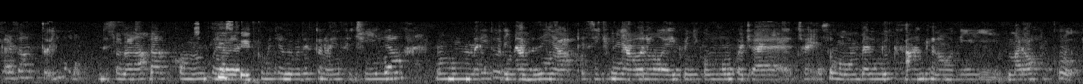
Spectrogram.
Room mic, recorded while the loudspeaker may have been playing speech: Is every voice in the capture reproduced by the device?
No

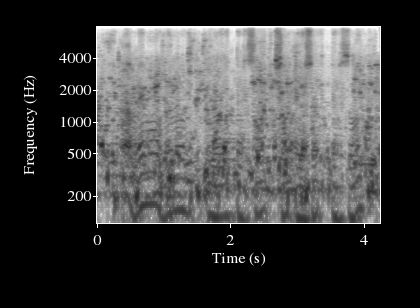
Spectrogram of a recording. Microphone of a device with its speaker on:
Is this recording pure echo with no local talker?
No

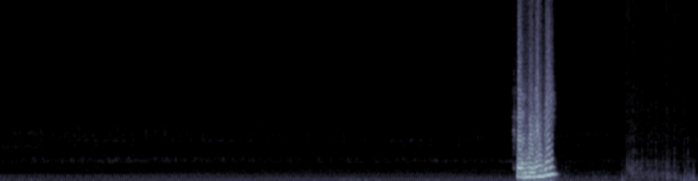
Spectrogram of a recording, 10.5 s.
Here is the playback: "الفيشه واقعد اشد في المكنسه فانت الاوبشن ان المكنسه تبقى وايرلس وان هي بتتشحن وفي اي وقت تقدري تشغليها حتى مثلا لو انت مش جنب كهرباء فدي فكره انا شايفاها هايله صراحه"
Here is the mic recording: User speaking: Yes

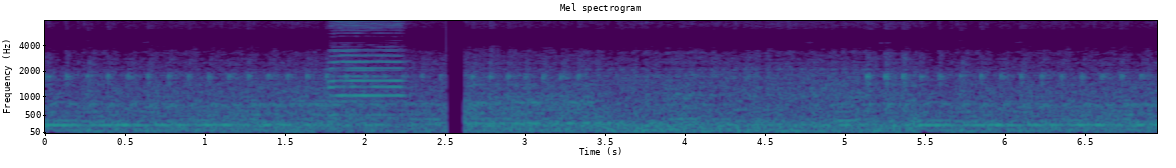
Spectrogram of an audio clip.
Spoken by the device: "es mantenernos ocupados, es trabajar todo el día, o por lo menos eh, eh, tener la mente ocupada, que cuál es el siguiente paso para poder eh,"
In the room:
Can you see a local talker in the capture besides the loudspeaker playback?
No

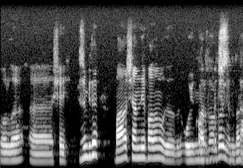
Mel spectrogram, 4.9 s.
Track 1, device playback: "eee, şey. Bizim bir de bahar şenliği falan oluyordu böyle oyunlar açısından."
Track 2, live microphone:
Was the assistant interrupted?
Yes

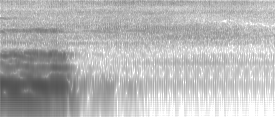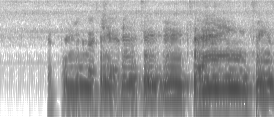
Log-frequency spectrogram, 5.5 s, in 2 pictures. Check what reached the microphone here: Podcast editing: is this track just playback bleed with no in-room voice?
No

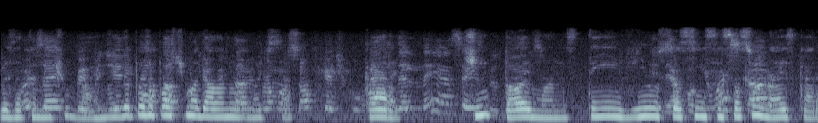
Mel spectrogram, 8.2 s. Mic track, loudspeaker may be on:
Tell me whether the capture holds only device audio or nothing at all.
No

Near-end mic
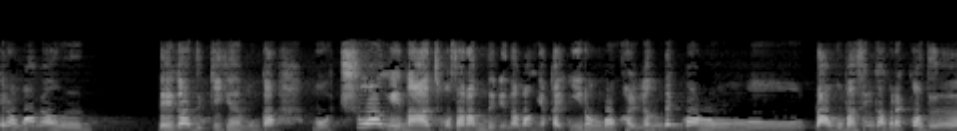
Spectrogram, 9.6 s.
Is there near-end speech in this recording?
No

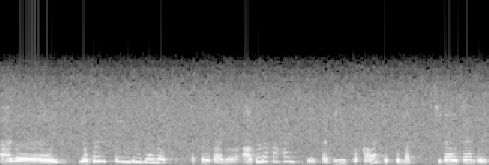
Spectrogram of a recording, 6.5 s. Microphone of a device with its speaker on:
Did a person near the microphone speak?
No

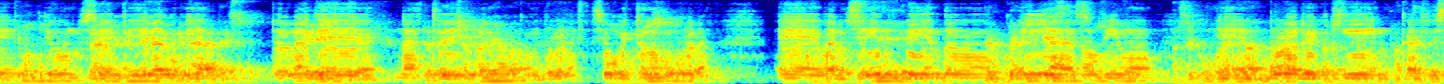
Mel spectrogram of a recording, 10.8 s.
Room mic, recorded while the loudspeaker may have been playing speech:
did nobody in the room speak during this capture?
No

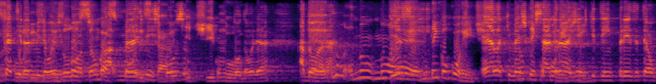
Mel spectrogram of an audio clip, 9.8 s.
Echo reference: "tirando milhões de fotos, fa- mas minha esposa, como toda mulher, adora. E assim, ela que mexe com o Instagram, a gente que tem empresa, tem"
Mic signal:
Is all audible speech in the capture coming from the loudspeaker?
No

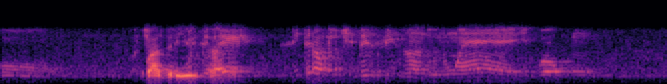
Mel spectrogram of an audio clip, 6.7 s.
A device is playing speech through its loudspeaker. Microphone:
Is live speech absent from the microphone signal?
No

